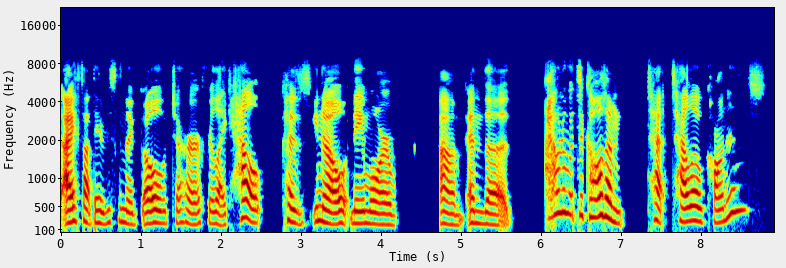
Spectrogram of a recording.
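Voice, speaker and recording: Stuffy-nosed excitable young woman vlogger. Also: high-pitched, dry recording. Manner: rambling and excitable, many ums and laughs. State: stuffy from a cold. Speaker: YouTuber. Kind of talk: casual movie reaction vlog.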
